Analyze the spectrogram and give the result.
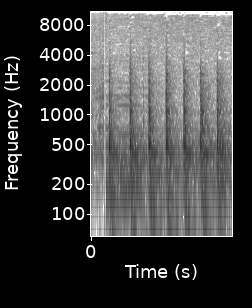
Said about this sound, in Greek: Κάποιος χτυπάει την πόρτα. Ποιος, ποιος είναι.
